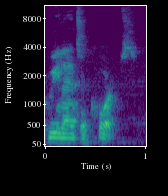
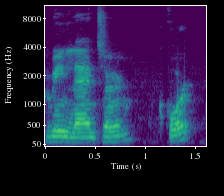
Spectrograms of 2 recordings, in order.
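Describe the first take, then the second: First: The word ends with an audible S sound. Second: The word ends without an S sound. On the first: The speaker calls it wrong. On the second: The speaker calls it right.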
